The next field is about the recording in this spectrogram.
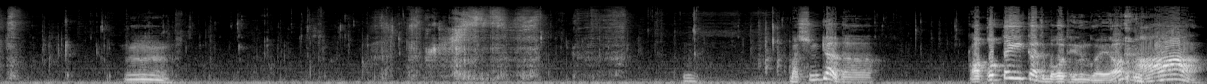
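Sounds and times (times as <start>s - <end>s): people chewing soft fruit: 0.0s - 7.9s, 8.5s - 10.0s
person humming briefly: 1.2s - 1.8s.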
